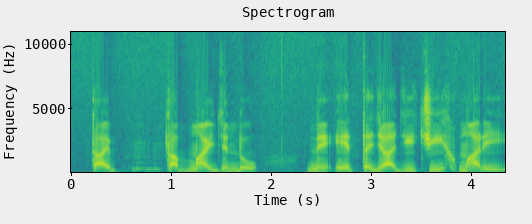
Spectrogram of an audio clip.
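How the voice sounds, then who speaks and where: The speaker is a man with a fairly low pitch. Noticeable background noise can be heard. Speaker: columnist, poet, radio voice and vlogger. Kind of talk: letter reading, dramatic storytelling.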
